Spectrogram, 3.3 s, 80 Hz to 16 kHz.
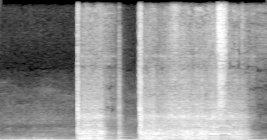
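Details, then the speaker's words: Dodge Ramcharger sitting about 16 years: two short starter bursts, no catch. Checked at the compression stroke, the distributor rotor points 180 degrees out because the distributor was reinstalled wrong, so it sparks on the wrong stroke. "Okay, let's see where that rotor is pointing. Haha, it's over here. It's 180 degrees out. How about that, huh?"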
